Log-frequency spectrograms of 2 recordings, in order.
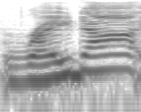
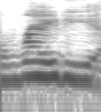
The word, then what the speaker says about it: radii: to put r now you can pronounce it radai it's two eyes it's radar or radii i think both of those are legitimate pronunciations and the other two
